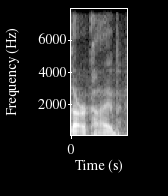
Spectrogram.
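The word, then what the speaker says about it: arXiv: your own publications so bioarchive and med archive are offshoots of archive uh spelled the same way just a capital r x i v and that is a multi-subject pre-print repository that has been around since 1991.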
